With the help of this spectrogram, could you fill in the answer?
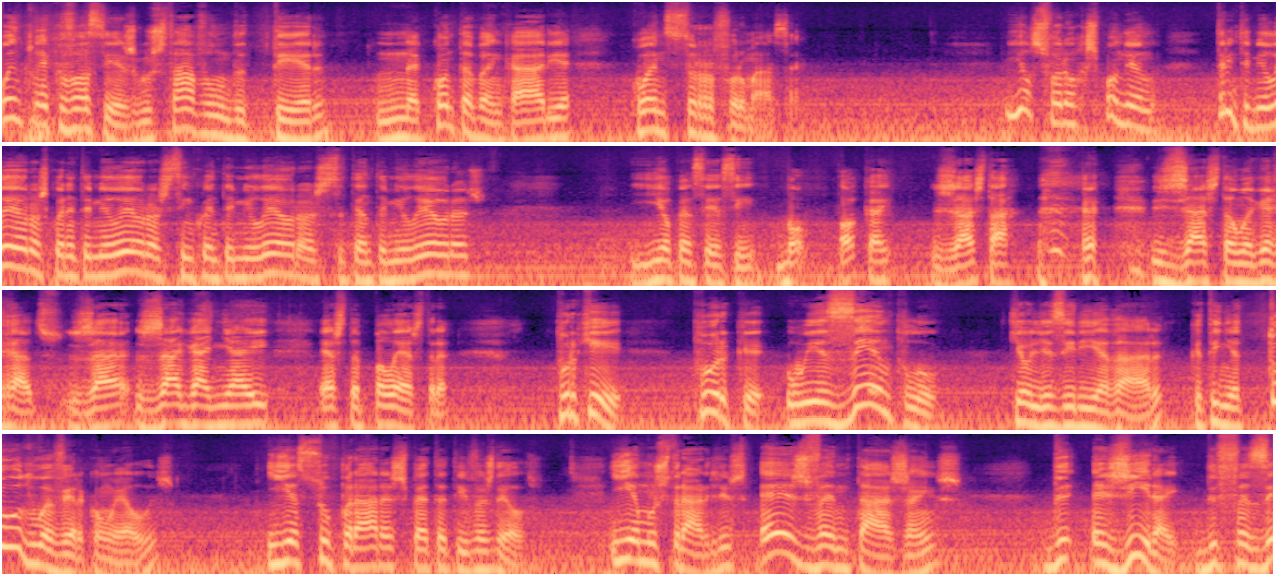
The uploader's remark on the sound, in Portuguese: Não ligue aos barulhos da viagem.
